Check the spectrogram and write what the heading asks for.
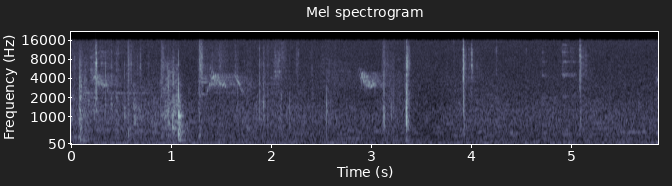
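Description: Occasional short bird chirps over a low steady background, with a few sharp clicks scattered through, the loudest about a second in and about three seconds in.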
